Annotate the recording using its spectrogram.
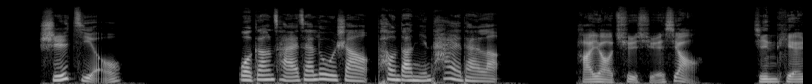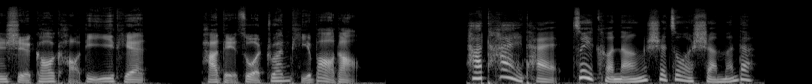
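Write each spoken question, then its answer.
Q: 他太太最可能是做什么的?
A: 记者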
